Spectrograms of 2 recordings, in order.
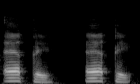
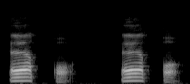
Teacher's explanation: Ça donne aq. Et là, la lettre, elle est grave. Le qaf est grave.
